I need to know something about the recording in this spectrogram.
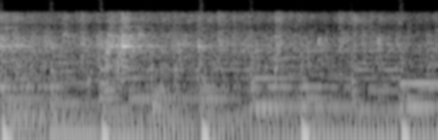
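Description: Chopped shallots sizzling in hot oil in a clay pot, a steady frying hiss, just after they are tipped in from a steel plate.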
